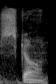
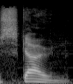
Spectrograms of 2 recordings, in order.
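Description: First: The vowel rhymes with gone, short and open. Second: The vowel rhymes with cone, long and rounded. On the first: This is the northern English and Scottish way. "rhyme it with the word gone" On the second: This is the southern English and Irish way. "rhyme it with cone"

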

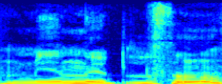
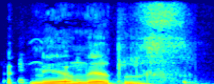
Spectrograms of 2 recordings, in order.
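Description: First: It is said in a plain standard accent. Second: It is said in a Trøndelag dialect accent.

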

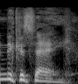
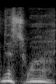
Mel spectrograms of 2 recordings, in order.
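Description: First: It is said with an extra middle syllable, nicassee. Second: It is said with two syllables, niçoise. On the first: The speaker calls it wrong. "she'd been saying it wrong" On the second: The speaker calls it right. "It's Nassau"

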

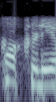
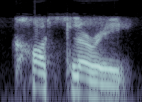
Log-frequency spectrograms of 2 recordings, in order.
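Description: First: The word is said quickly in running speech. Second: The word is said slowly, syllable by syllable. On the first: The speaker calls it wrong. "But if in the general conversation" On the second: The speaker calls it right. "I can say it if I break it down and say it slowly"

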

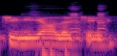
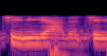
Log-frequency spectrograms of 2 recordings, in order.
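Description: First: The third syllable sounds like 'ol'. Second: The third syllable sounds like 'al'. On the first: The speaker calls it wrong. "a lot of people I hear pronounce it genealogy" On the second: The speaker calls it right. "I'm glad to hear you pronounce it genealogy"

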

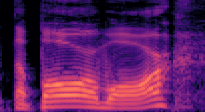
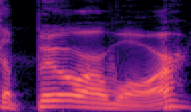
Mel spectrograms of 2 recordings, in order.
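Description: First: It is said in a Dublin accent. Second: It is said in a standard accent. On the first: "as they call it in Dublin, in the Dublin accent" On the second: "But it's definitely the Boer War"

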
